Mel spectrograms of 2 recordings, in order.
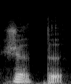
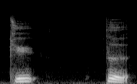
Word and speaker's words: peux: Final X not pronounced here, okay? So you've got X, but you don't pronounce it. So basically, you get the sound peu, peu, je peu, okay, so I can, je peux, okay, then tu, tu peux, same pronunciation and same spelling or writing, okay, P-E-U-X, okay, don't pronounce the final X, tu peux, okay, je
